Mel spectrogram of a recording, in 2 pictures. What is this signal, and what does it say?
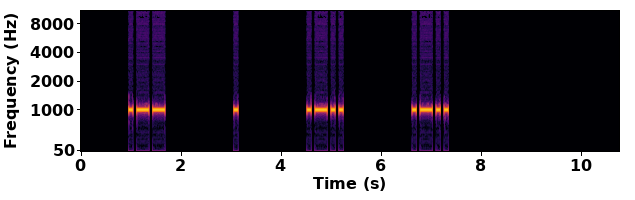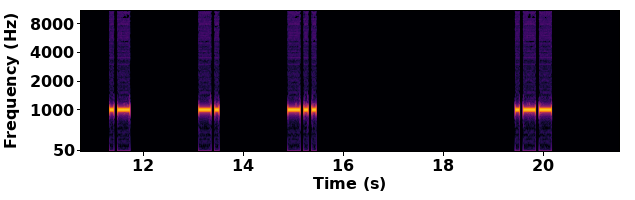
Morse code, heard as a keyed tone, about 15 wpm, spaced as for 5 wpm, 1000 Hz. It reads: WELL AND W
